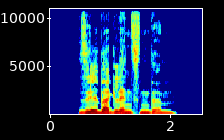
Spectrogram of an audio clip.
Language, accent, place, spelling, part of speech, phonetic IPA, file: German, Germany, Berlin, silberglänzendem, adjective, [ˈzɪlbɐˌɡlɛnt͡sn̩dəm], De-silberglänzendem.ogg
- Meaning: strong dative masculine/neuter singular of silberglänzend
